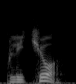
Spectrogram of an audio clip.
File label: "pletcho", Russian; плечо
